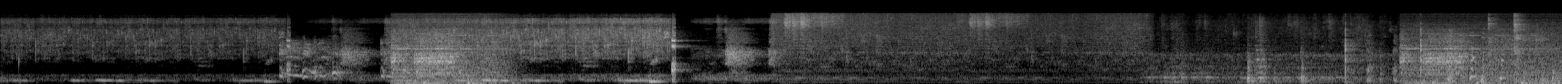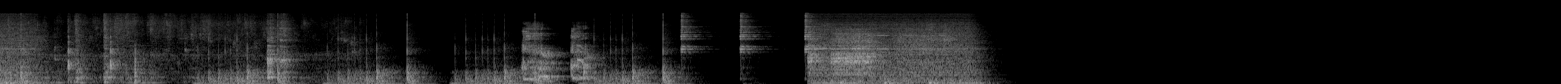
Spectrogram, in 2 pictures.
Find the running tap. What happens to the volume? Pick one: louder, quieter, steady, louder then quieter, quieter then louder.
louder then quieter.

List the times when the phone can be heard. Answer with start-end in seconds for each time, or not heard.
3.9-5.2, 13.9-16.1, 23.6-25.4.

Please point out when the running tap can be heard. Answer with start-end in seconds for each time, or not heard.
0.0-19.3.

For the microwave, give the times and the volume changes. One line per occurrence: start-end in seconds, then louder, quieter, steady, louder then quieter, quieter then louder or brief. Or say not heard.
not heard.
